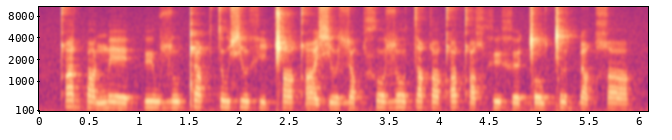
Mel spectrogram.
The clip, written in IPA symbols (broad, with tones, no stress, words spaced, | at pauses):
qʼæ˥˧dpɑ˧˩ŋ͡me˧˩ | y˧˩wɮu˧˩ǃø˥˧q tu˥˧ɕɯ˥˧xi˧˩ǁɑ˥˧ qʼæ˧˩ɕɯ˧˩ɮy˧˩q xo˥˧ɮo˥˧ tæ˥˧qu˧˩qʼy˥˧ qʼy˧˩χxy˥˧ xø˧˩ǀo˧˩w ǀɯ˥˧d ɓæ˧˩qχɑ˥˧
